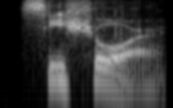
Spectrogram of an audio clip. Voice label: "seashore", American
